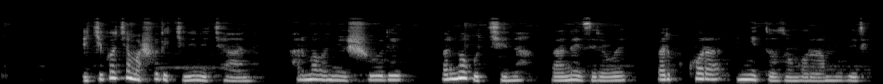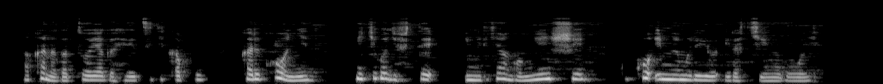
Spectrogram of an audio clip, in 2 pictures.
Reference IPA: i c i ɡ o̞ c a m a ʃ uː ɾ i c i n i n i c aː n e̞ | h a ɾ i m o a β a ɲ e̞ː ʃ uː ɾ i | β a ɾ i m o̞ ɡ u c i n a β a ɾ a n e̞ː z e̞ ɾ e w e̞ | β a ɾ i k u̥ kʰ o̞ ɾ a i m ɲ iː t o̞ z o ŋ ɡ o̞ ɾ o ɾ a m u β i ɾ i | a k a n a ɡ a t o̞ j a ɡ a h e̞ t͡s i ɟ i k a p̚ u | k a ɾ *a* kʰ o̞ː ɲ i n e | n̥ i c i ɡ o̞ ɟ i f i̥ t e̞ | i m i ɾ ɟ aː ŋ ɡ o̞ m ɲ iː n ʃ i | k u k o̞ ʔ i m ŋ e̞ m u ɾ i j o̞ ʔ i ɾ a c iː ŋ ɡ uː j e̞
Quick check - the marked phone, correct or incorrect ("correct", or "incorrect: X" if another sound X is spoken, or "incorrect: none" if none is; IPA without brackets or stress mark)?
incorrect: i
